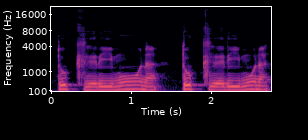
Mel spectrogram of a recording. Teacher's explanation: mengucapkan huruf kaf bersukun tapi justru ada bunyi qalqalahnya, bunyi pantulannya. Boleh jadi sudah ada hamesnya, namun ternyata ada qalqalahnya.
